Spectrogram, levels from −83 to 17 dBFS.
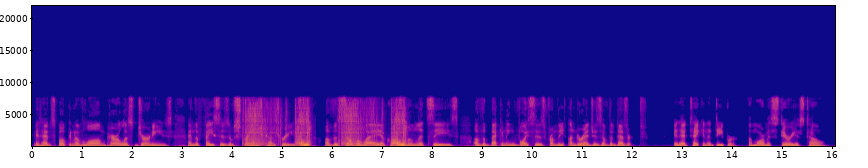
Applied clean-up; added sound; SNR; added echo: none; Fart; -1 dB; none.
